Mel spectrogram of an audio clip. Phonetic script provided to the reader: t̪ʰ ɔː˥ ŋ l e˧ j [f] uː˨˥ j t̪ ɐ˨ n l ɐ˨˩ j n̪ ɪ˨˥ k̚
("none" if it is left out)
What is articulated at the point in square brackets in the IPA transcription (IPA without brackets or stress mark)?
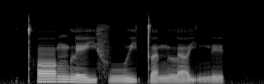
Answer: f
